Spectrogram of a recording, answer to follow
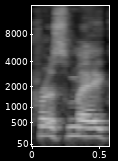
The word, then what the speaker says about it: Prisme: Mason Bert from the I say it's the Prisme collection because it's spelled P R I S M E, but it's shaped like a prism.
